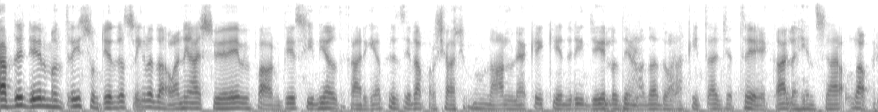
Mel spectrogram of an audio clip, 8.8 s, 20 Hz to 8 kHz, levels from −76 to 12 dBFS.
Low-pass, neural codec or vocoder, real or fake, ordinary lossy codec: 7.2 kHz; codec, 24 kHz, 1.5 kbps, HILCodec; fake; none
